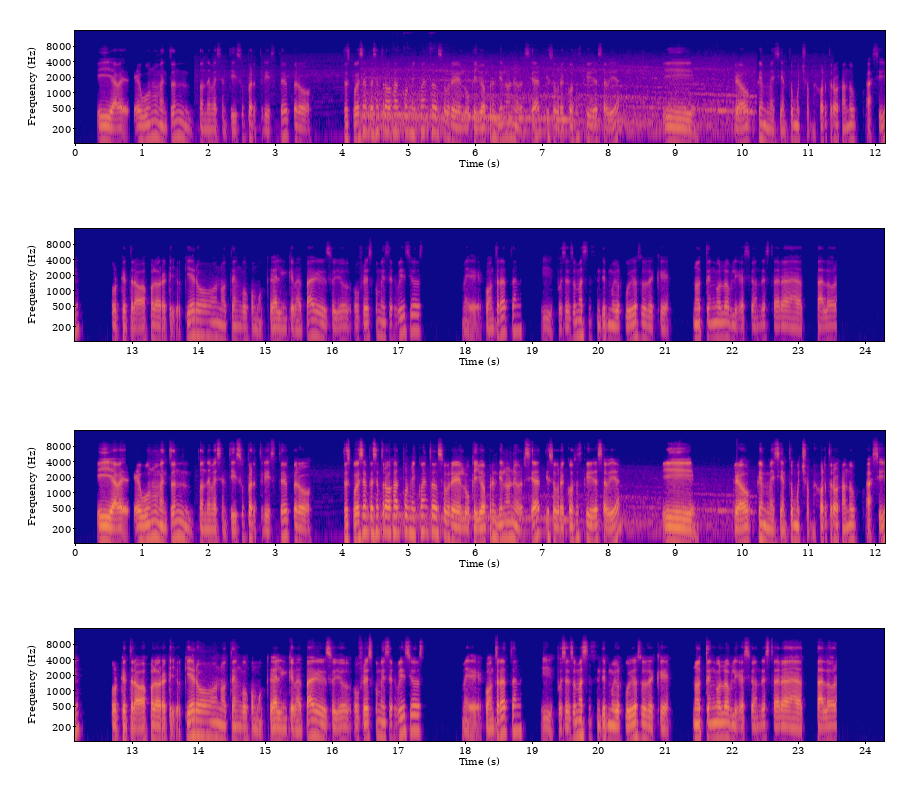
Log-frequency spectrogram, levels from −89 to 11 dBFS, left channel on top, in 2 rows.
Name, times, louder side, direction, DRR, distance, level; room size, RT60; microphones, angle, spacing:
voice 1, 0.3-3.5 4.0-8.2 8.8-9.4 9.9-12.2 12.7-17.4 18.0-18.9 19.1-21.1 21.4-23.6, right 8 dB, 75° right, 0.4 m, -26 dB
sound 1, 1.8-11.4, left 4 dB, 45° left, 4.1 m, -60 dB
sound 2, 4.3-10.2, left 4 dB, 75° left, 0.7 m, -38 dB
open air
head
